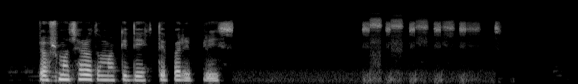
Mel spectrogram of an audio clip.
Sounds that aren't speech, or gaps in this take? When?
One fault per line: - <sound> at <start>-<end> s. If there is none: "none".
- laugh at 3.6-4.8 s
